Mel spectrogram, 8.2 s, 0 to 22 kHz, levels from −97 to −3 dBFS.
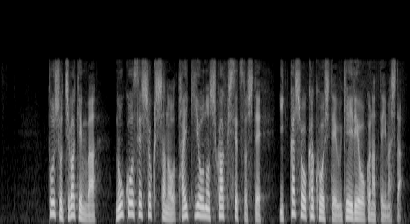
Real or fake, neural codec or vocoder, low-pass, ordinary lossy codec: real; none; 7.2 kHz; none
